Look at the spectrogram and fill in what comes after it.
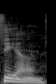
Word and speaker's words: scion: how do we pronounce the word S-C-I-O-N? – Oh, do you want me to give it a try? People say Scion, but it's not. – I think it's Sion.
